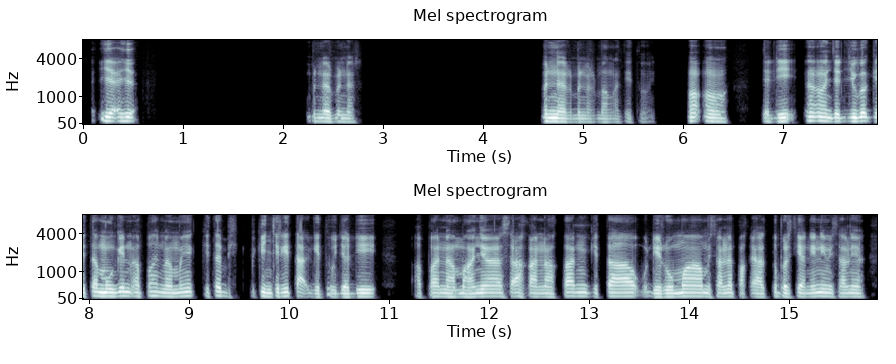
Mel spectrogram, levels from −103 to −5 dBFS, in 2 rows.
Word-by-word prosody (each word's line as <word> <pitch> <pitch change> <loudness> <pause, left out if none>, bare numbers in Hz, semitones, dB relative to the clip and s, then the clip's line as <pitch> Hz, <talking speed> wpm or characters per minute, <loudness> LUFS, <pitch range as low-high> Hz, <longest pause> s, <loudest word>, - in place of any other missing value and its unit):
Iya 140 -1 +4
iya. 135 0 +2 1.7
Bener 125 -1 -2
bener. 110 -3 -7 1.8
Bener 120 -3 +4
bener 110 -1 -8
banget 105 -2 -13
itu. - - -24 0.5
Heeh. 130 -3 +1 0.4
Jadi 125 +2 +1
heeh, 145 -1 +2
jadi 125 -1 +2
juga 130 +2 +4
kita 130 +1 -2
mungkin, 130 +1 +4
apa 140 +3 -3
namanya, 125 +3 +1
kita 145 -2 -2
bi 120 - -15 0.2
bikin 125 -3 0
cerita 130 +2 0
gitu. 110 0 -5
Jadi, 115 +1 0 0.4
apa 120 0 -3
namanya, 115 +2 +1
seakan-akan 120 +2 -1
kita 125 +1 +2
di 115 - +1
rumah 125 +2 +3
misalnya 120 0 -1
pakai 115 -1 -3
alat 105 - -10
kebersihan 115 0 -1
ini 130 +2 +3
misalnya. 120 -1 -2
125 Hz, 130 wpm, -16 LUFS, 115-130 Hz, 1.8 s, Iya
